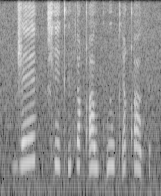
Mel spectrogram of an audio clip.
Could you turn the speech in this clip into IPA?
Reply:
ɖ͡ʐɛ | t͡ɕʰekʼyfɾœ qʼɐw kʷʼewkʼi qʼʊf

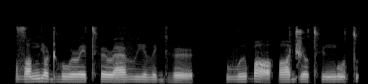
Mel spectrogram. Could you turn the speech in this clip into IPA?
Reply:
zˤɯn joɖɦu ɹetʰøɹæ vi ðiɡʱø | vɯɓɑ | ɑd͡ʒøʊ̯tʰy ŋut

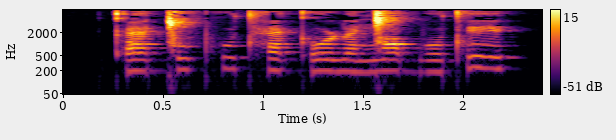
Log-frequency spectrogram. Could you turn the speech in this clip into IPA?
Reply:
kʼæǀupʰutʰæ kʼoɳæŋ͡ǀɒ botʼe

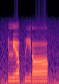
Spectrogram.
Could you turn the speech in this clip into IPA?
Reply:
lʲʌpi ɾɔ

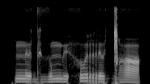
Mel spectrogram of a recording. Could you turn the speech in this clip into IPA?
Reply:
nɯ˧˩dʱɯ˨˦my˧˩ hu˦rɯ˨˦ ɡ͡ǀɑ˧˩

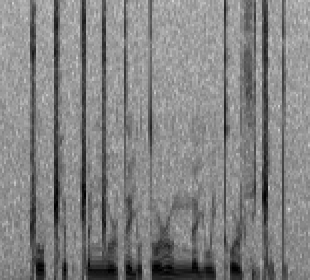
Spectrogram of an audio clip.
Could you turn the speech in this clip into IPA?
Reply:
ǁoǁʰepǁɘ ŋ͡ǁuɭteju toɭunːɛj uj kʰoɭsʲɘɡ͡ǁɐt

